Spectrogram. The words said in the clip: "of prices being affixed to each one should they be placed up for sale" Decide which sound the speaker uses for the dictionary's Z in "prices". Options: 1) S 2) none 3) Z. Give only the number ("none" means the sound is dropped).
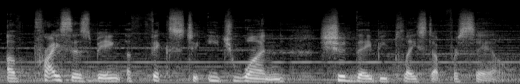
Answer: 3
